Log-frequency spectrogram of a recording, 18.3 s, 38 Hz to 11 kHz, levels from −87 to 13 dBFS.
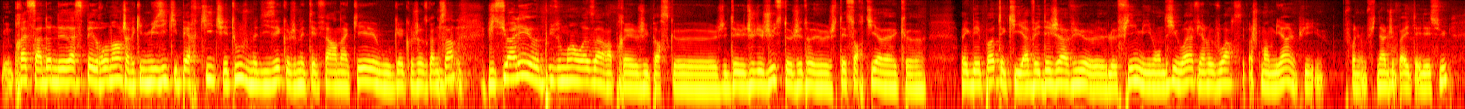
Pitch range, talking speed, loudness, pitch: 125-155 Hz, 230 wpm, -11 LUFS, 135 Hz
